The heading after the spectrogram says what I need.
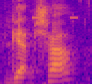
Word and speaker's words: gacha: j'étais attrapé Gotha et le mot gâcha qui se prononce gacha qu'on peut moi-même achat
